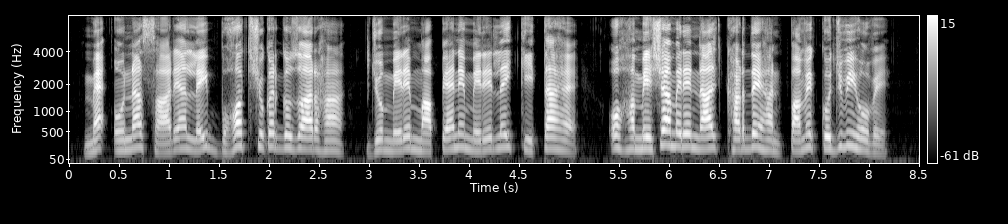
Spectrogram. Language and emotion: Punjabi, happy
